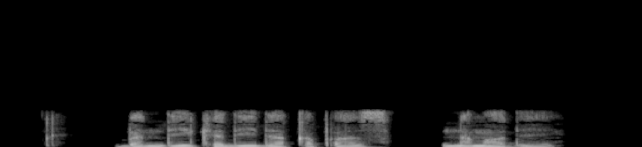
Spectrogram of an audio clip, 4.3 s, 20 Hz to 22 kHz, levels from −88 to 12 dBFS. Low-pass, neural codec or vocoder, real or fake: 5.4 kHz; none; real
